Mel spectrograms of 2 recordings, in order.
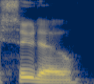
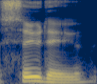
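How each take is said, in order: First: The second syllable does not rhyme with 'do'. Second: The second syllable rhymes with 'do'. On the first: "but I often say sudo, and so do many others" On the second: "Some people pronounce it sudo, and that's probably correct since it stands for super user do"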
